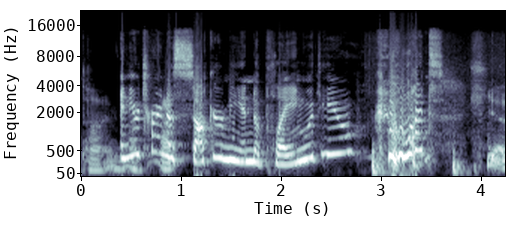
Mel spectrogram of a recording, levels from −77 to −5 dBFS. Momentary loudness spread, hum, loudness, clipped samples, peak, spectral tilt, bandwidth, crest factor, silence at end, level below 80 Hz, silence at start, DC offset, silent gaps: 15 LU; none; -9 LUFS; 3%; 0 dBFS; -4 dB/octave; 15 kHz; 10 dB; 0 s; -38 dBFS; 0.05 s; under 0.1%; none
